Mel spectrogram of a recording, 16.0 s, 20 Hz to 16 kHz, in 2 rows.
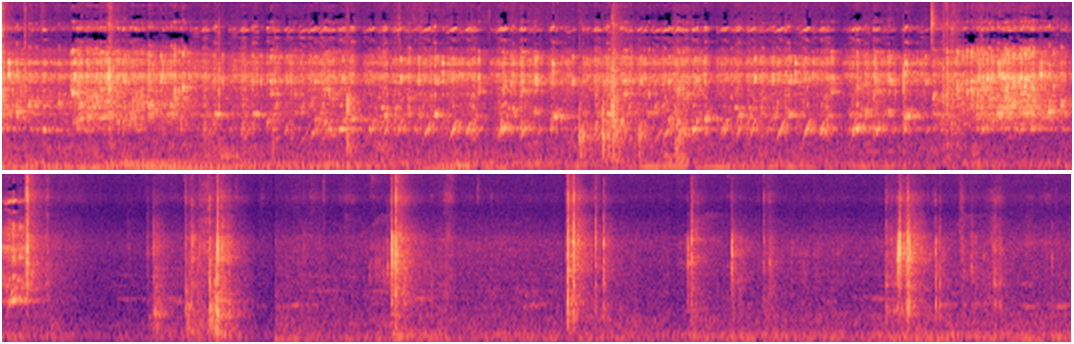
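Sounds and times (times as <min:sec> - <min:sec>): water pouring: 0:00.0 - 0:08.4.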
